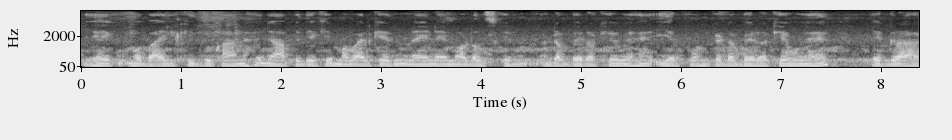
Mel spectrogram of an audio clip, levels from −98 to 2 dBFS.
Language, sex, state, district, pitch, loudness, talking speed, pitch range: Hindi, male, Chandigarh, Chandigarh, 95 Hz, -14 LUFS, 200 wpm, 90-100 Hz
